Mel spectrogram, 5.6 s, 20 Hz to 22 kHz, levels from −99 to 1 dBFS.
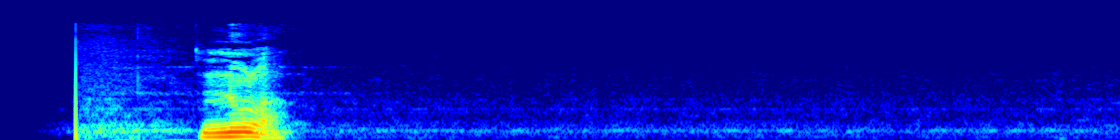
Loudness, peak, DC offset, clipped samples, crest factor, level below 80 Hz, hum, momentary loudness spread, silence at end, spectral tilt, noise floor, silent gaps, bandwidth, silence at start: -24 LUFS; -10 dBFS; under 0.1%; under 0.1%; 22 dB; -62 dBFS; none; 25 LU; 4.15 s; -10 dB/octave; -73 dBFS; none; 5.4 kHz; 1 s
